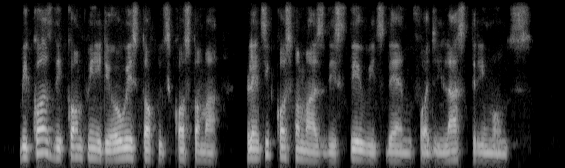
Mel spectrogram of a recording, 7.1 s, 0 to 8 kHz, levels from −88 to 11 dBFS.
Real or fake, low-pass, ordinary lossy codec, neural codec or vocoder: fake; 7.2 kHz; Opus, 32 kbps; codec, 16 kHz, 4.8 kbps, FACodec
